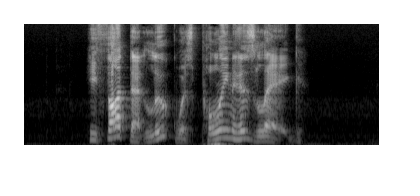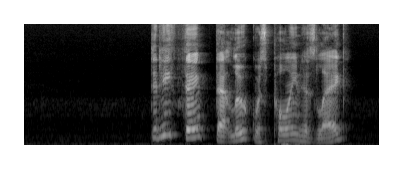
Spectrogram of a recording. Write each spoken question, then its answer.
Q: Did he think that Luke was pulling his leg?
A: Yes, he did. He thought that Luke was pulling his leg.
